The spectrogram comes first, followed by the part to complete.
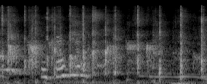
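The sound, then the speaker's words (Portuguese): Applause from an audience welcoming a guest: a quick, irregular run of sharp claps lasting about two seconds, with a voice cheering and calling out alongside it. “Uma salva de palmas para a nossa convidada.”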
